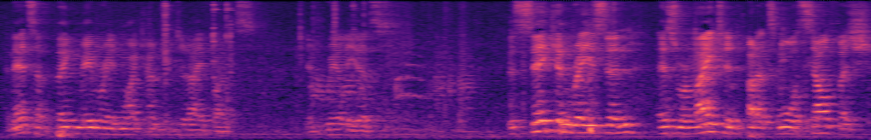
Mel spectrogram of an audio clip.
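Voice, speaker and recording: Amid noticeable background noise and audible room echo, a man with a New Zealand accent talks at a fairly slow pace with ordinary pitch variation. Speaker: political author and speaker. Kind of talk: speech. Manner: animated.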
